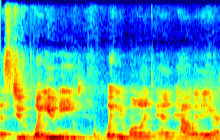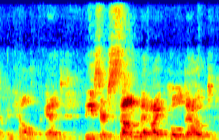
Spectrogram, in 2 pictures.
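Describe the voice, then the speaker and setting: A man speaking at a fairly slow pace with a slight Canadian accent, amid audible room echo and noticeable background noise. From Canada. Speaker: real estate association representative. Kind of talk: presentation to an audience. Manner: halting, many fillers.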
